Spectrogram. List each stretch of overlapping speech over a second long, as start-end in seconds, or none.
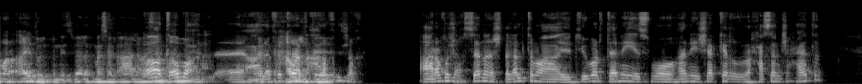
1.4-3.2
